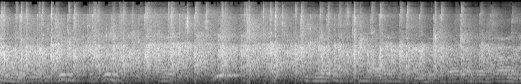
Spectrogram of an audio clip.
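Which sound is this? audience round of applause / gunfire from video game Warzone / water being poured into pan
audience round of applause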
